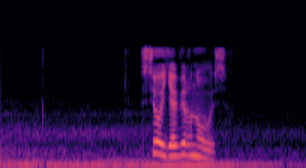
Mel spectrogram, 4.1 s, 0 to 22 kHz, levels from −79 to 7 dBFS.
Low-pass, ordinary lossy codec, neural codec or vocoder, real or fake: none; none; none; real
